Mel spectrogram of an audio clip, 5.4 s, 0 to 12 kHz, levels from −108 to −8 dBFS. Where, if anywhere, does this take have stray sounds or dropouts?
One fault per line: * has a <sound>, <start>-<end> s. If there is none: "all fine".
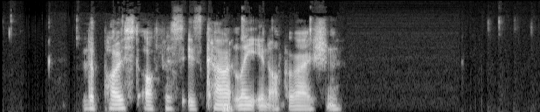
all fine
